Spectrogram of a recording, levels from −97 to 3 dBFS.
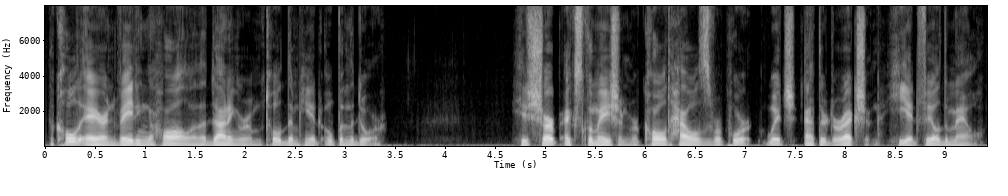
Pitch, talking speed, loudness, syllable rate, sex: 105 Hz, 205 wpm, -19 LUFS, 6.2 syllables/s, male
